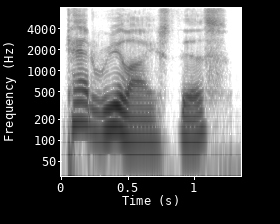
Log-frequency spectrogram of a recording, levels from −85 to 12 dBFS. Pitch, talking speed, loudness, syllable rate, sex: 120 Hz, 135 wpm, -16 LUFS, 4.2 syllables/s, male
